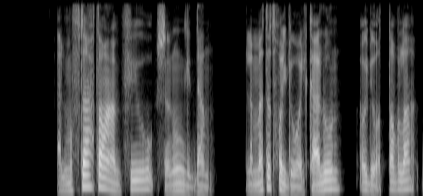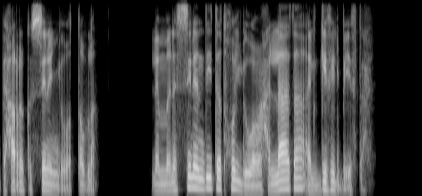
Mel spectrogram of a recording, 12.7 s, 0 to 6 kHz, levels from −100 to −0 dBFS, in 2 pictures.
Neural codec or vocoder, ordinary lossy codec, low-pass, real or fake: vocoder, 24 kHz, 100 mel bands, Vocos; none; 5.4 kHz; fake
